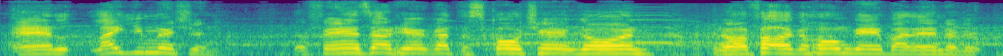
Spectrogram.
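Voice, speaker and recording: A young male player giving a relaxed post-game interview on an outdoor field, into a handheld mic. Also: high voice, quick pace. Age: young adult. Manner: easygoing, cliché answers with fillers. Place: outdoor stadium field, cold night.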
